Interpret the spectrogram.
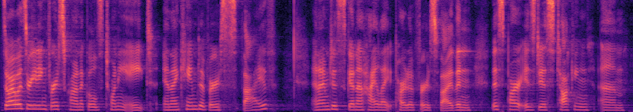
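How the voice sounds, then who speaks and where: A woman's voice: mid-range voice, measured pace. Young woman in a reverberant church hall. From Thailand. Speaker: guest speaker, missionary candidate. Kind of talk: informal church testimony and devotional. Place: church hall, speaking to congregation. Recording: echoey hall with long reverb.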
